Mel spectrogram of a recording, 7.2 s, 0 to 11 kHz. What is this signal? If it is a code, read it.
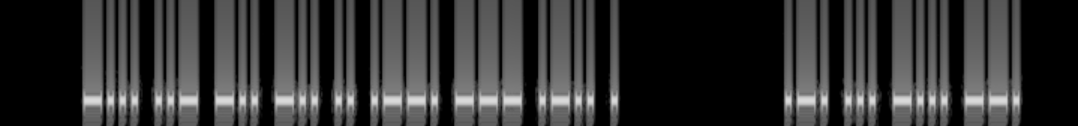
Morse code, heard as a keyed tone, about 30 wpm, 550 Hz. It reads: BUDDIPOLE RSBG
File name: Ultimate Word List / 30WPM Ultimate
